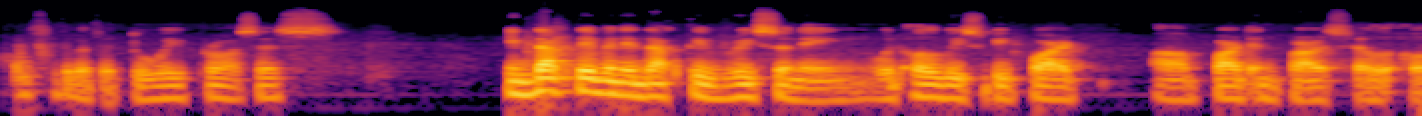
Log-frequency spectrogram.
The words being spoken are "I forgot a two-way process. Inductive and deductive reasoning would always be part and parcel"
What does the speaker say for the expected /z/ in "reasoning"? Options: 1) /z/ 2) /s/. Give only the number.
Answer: 2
